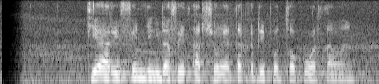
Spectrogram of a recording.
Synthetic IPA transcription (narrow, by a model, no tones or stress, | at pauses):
t̪iaːɾifɪnd͡ʒɨŋdafɪt̪art͡ʃulet̪akɨrdipɔt̪ɔkwart̪awan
